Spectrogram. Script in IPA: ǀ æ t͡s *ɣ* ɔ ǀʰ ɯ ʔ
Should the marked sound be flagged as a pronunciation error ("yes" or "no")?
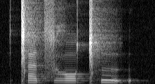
no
